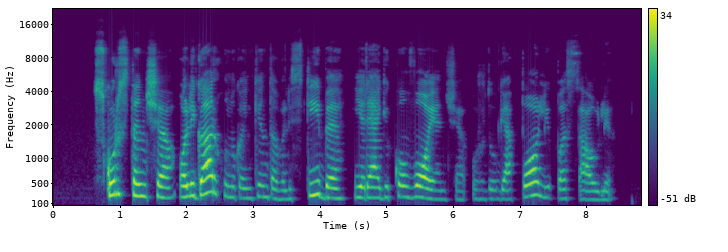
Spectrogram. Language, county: Lithuanian, Kaunas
